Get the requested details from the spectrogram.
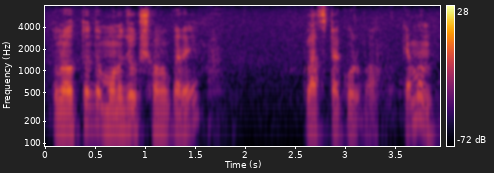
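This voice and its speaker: A man's voice: medium pitch, normal speed, dark tone, slight background noise. A man teaching a spelling lesson to children, spelling each word out syllable by syllable and answering his own questions. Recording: dull lo-fi recording.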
